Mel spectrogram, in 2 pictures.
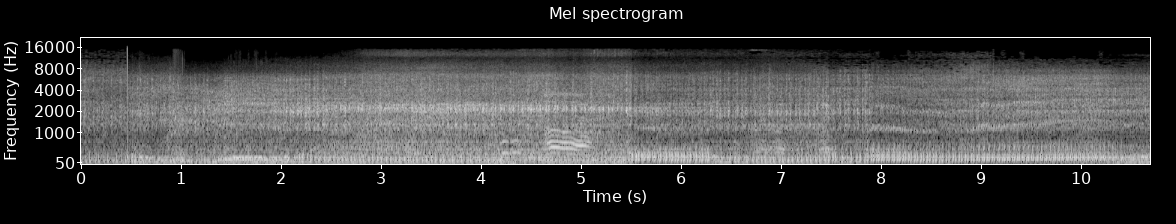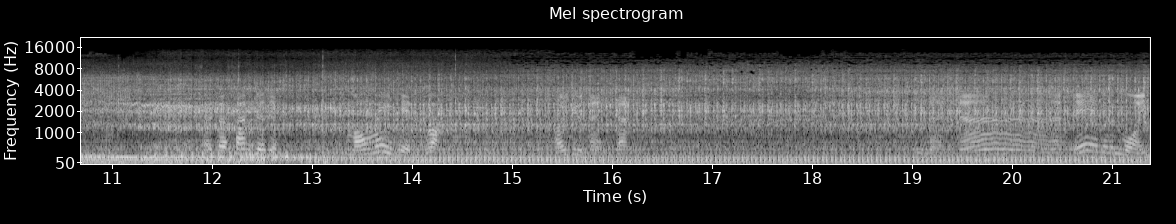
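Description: Sport motorcycle engines running at idle, a steady low drone throughout, with the pitch wavering for a few seconds near the middle. People's voices come in over it in the second half.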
